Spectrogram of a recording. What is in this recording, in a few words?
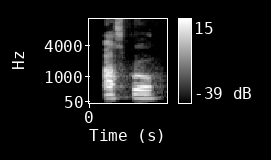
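"aspro", Nigerian Pidgin, male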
